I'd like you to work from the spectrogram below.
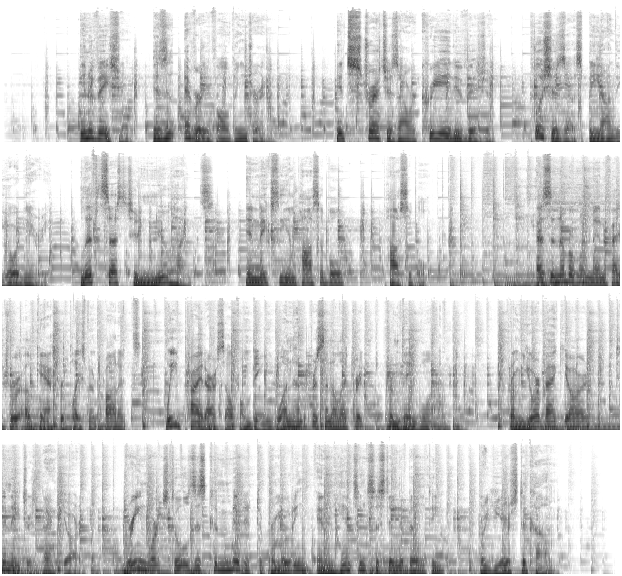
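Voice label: US phone voice, male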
